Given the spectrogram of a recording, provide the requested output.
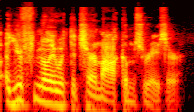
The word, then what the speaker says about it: Occam: it's you know you're familiar with the term occam's razor right okam's razor yeah okam's razor thank you sorry i've been mispronouncing it all these years okam's i guess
